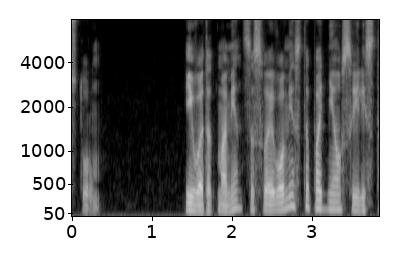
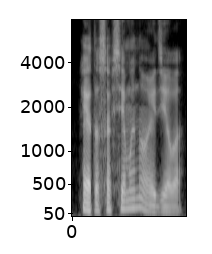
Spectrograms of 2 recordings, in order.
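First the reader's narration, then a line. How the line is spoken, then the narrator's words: Calm reply. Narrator (Russian): спокойно отозвался Рейслин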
